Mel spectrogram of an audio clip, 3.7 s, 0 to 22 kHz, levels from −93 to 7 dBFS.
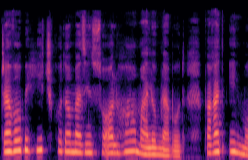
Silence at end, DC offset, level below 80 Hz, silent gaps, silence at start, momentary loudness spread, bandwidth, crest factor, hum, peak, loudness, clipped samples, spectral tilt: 0 s; under 0.1%; -54 dBFS; none; 0.05 s; 7 LU; 16 kHz; 16 dB; none; -6 dBFS; -22 LUFS; under 0.1%; -6.5 dB/octave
